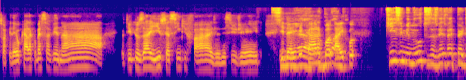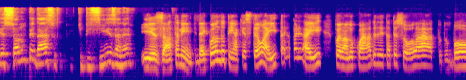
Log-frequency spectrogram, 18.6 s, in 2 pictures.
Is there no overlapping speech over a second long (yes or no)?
no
